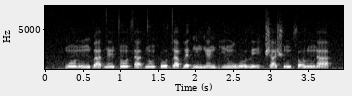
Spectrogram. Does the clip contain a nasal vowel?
yes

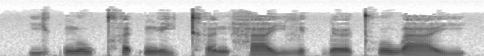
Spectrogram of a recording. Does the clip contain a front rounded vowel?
yes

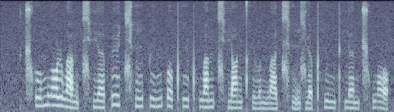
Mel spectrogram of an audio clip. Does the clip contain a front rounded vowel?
yes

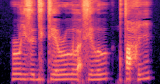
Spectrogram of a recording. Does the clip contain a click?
no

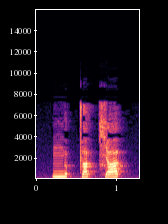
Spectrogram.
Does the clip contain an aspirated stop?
no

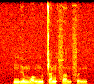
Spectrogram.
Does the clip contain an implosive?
no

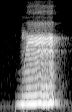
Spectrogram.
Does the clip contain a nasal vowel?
yes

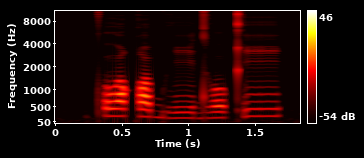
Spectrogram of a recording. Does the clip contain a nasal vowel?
no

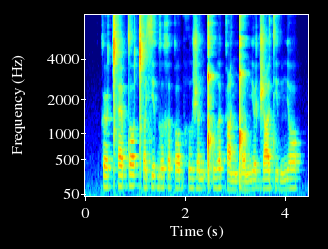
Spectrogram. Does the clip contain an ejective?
no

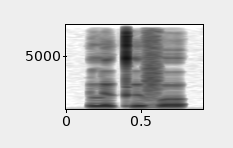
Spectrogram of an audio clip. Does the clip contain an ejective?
yes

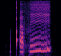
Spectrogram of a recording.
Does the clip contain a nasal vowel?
no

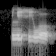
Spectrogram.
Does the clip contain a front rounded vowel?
no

